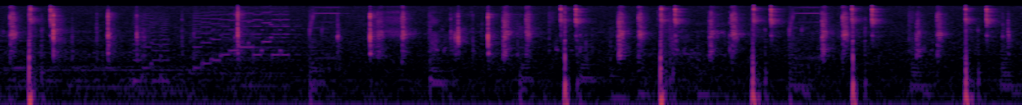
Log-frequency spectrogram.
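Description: Short game sound effects tap and click in quick succession.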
